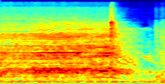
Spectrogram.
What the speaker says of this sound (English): you can just bring it back to life by taking your heat gun and just softening it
